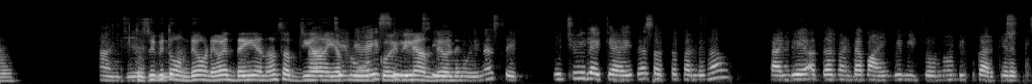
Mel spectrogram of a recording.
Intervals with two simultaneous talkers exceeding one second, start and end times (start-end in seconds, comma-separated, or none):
3.1-4.5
